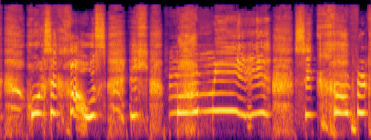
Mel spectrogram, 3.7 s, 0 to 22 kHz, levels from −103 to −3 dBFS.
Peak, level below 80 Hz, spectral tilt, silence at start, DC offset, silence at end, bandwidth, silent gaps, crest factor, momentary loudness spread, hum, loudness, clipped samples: -2 dBFS; -68 dBFS; 0.5 dB/octave; 0.05 s; under 0.1%; 0 s; 19.5 kHz; none; 14 dB; 5 LU; none; -15 LUFS; under 0.1%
